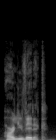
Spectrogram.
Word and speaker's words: Ayurvedic: Ayurvedic. That's how you pronounce it.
